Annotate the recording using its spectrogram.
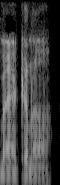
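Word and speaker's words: Mackinaw: It's all pronounced Mackinac, which is an odd way to pronounce something with a C on the end.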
